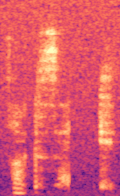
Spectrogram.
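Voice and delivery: muttered under breath, unvoiced; mock dentist whispering a curse; whispered curse. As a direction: hiss it under your breath. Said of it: "he just went".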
